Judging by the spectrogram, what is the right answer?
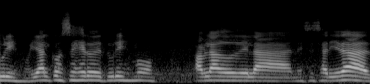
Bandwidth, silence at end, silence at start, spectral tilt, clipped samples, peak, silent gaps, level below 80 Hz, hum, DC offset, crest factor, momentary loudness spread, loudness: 13 kHz; 0 s; 0 s; -6.5 dB/octave; under 0.1%; -10 dBFS; none; -76 dBFS; none; under 0.1%; 18 dB; 10 LU; -29 LUFS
